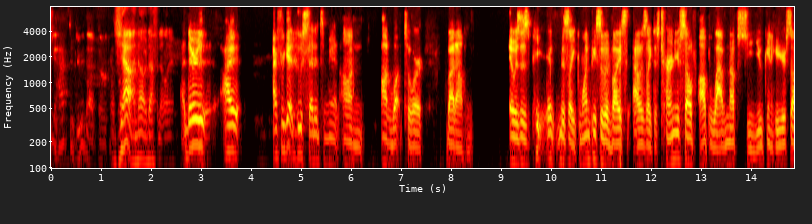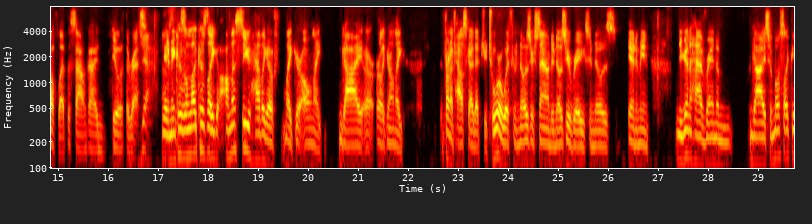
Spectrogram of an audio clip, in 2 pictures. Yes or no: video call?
yes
